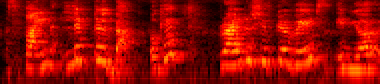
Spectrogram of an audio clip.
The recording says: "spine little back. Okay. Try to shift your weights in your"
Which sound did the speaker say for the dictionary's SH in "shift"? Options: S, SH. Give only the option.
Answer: SH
